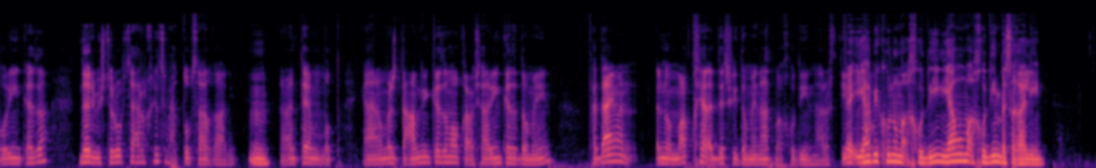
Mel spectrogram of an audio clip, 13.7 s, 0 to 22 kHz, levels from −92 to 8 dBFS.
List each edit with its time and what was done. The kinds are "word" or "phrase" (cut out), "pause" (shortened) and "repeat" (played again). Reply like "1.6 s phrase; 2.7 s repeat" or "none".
none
